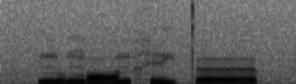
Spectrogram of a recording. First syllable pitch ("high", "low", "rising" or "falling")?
rising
